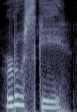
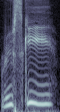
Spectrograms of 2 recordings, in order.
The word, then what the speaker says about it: русский: And you know also with pronunciation it's not ruski ruski it's ruski. You have that emphasis on the u sound. Ruski and you also have the double cs.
